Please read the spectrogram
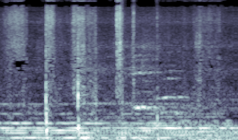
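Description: Tarot cards being handled and shuffled, with a few short papery flicks about half a second, just under a second and just over a second in, over soft background music with held tones.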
